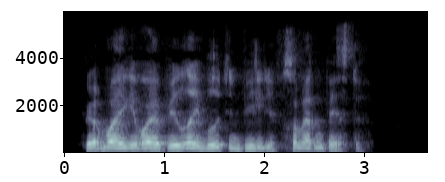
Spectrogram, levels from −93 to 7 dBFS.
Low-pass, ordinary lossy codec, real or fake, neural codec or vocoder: 5.4 kHz; AAC, 32 kbps; fake; vocoder, 24 kHz, 100 mel bands, Vocos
